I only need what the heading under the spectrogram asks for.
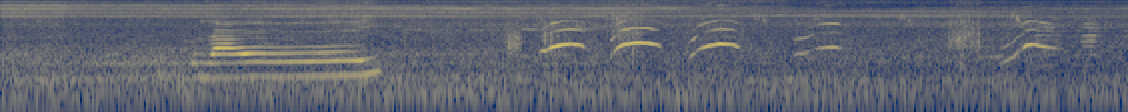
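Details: Cola, a baby female orphan macaque, crying because she wants to ride a bike: a thin, rising whine, then a run of about six short arched wails, each rising and falling, with faint background hiss.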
